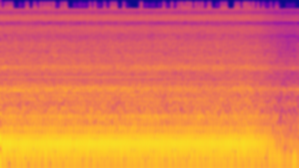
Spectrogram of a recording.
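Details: El Diablo carpet-cleaning truck mount after coupling sleeve replacement: steady, even low engine drone, smooth pulse, no knocks or rattles; runs healthy after repair.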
